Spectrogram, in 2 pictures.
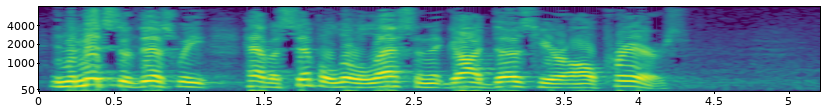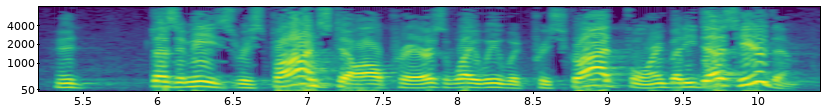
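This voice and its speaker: A man preaching a sermon, telling a story with dramatic pauses, acted quotes and wry, folksy asides. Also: sits high, fairly bright tone, rough recording.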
